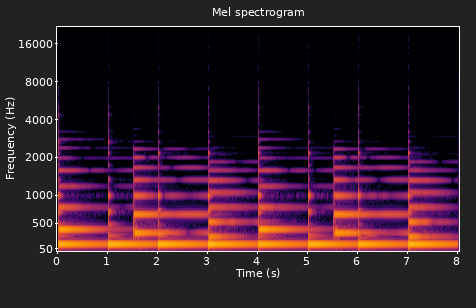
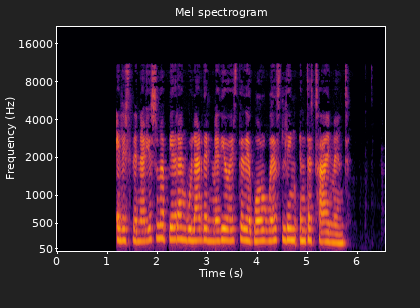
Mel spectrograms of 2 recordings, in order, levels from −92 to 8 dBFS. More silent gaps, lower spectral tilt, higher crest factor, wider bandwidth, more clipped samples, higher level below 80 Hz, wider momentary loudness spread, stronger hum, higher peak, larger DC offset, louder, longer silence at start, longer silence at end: neither; first, -13 dB/octave vs -5.5 dB/octave; about the same, 12 dB vs 16 dB; second, 2.8 kHz vs 11.5 kHz; neither; first, -48 dBFS vs -62 dBFS; first, 8 LU vs 5 LU; neither; about the same, -4 dBFS vs -2 dBFS; neither; about the same, -17 LUFS vs -16 LUFS; second, 0 s vs 1.2 s; second, 0 s vs 0.75 s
